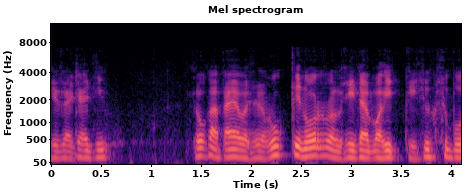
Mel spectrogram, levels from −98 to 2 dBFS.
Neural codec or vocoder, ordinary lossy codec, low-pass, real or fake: codec, 16 kHz, 4 kbps, FunCodec, trained on Chinese and English, 50 frames a second; AAC, 64 kbps; 7.2 kHz; fake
